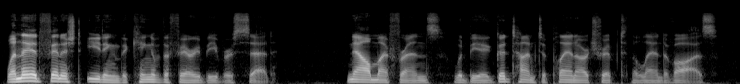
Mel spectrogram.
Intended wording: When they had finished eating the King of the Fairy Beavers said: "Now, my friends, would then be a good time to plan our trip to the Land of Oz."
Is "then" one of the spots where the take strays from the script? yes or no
yes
